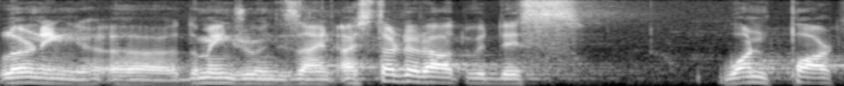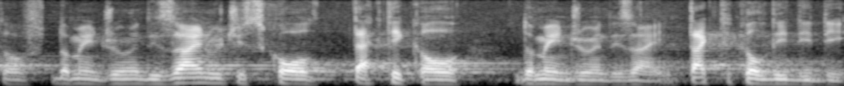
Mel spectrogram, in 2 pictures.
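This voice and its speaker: A man with a non-native accent speaks at a fairly quick pace against audible room echo. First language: not English. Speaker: conference speaker. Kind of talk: conference talk. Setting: stage with audience.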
